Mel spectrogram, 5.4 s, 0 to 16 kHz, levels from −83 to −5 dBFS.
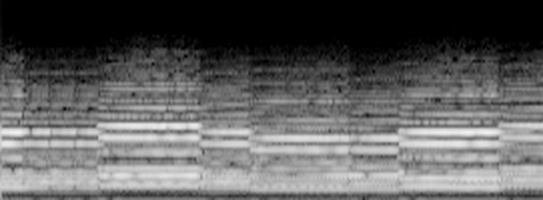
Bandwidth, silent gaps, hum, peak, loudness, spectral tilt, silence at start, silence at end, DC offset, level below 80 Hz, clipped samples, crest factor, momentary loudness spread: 6.6 kHz; none; none; -2 dBFS; -15 LUFS; -5 dB/octave; 0 s; 0 s; 0.3%; -70 dBFS; under 0.1%; 14 dB; 7 LU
